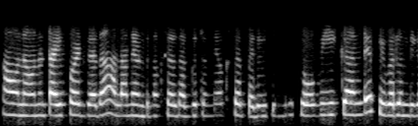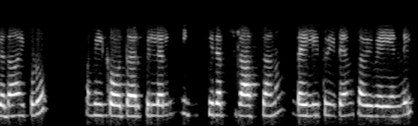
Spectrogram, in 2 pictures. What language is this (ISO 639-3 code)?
tel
